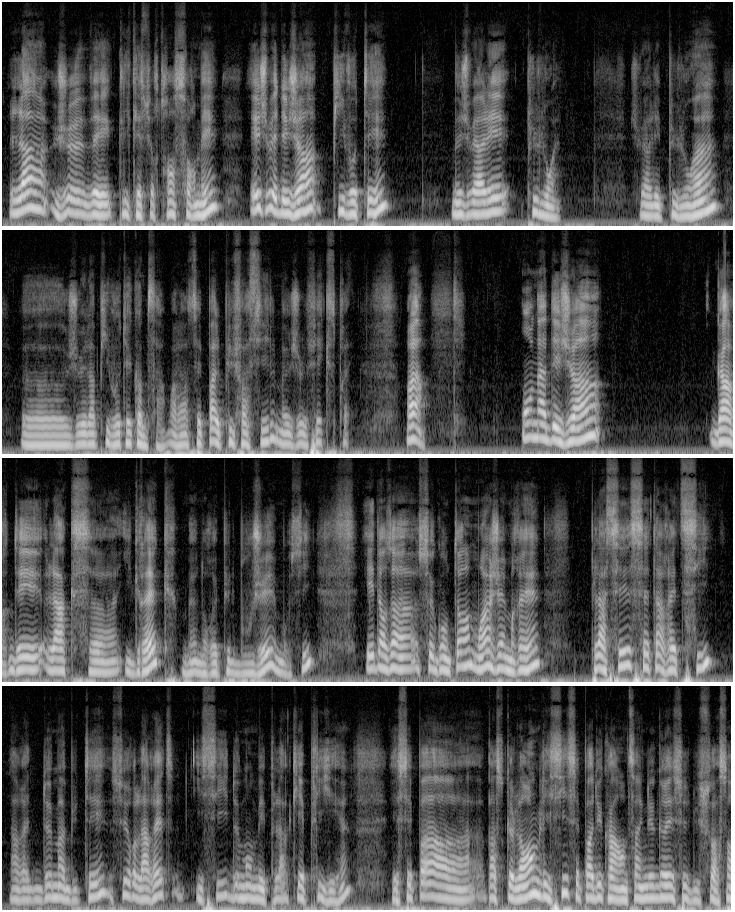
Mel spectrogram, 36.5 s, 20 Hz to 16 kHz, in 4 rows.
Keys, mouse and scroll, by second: 0.8 right click, 1.7 click, 3.5-11.0 drag, 13.6 click, 14.6-14.9 scroll up 1, 15.1-16.1 right drag, 16.4-18.6 drag, 18.8 click, 21.4-22.6 drag, 22.8 scroll up 1, 23.5 right click, 24.1 click, 24.7 click, 25.9 click, 32.1-33.2 drag, 33.3-33.6 scroll down 1, 34.3 KP_1.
